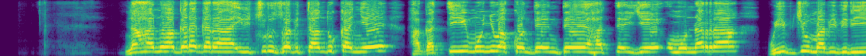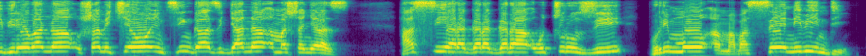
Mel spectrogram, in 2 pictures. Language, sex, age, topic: Kinyarwanda, male, 25-35, government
